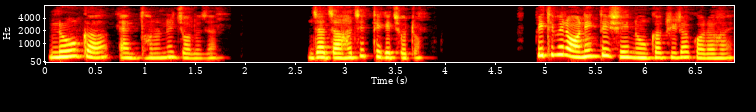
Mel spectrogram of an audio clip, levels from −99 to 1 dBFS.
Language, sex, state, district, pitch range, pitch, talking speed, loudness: Bengali, female, West Bengal, Kolkata, 245-295 Hz, 260 Hz, 120 wpm, -18 LUFS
